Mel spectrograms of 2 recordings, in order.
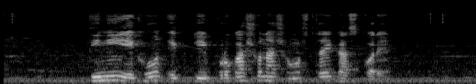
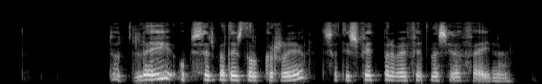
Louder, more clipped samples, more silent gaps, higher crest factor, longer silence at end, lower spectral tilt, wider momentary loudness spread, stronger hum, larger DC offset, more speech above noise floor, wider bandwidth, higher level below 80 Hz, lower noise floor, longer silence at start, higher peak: second, -25 LUFS vs -16 LUFS; neither; neither; about the same, 20 dB vs 16 dB; second, 0.05 s vs 0.3 s; about the same, -4.5 dB/octave vs -3.5 dB/octave; second, 10 LU vs 14 LU; neither; neither; second, 22 dB vs 43 dB; first, 11.5 kHz vs 7.8 kHz; about the same, -56 dBFS vs -60 dBFS; second, -47 dBFS vs -59 dBFS; second, 0.1 s vs 1.1 s; second, -8 dBFS vs 0 dBFS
